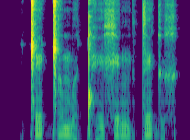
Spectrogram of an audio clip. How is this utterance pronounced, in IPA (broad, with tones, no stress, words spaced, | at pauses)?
ǁe˥ɡ͡ǁə˥ mə˩ǃʰe˩xe˥ ŋə̤˩ te˥ɡʏ˩x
